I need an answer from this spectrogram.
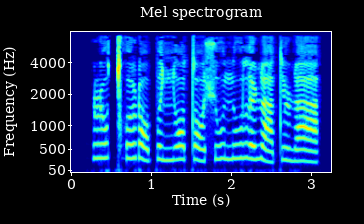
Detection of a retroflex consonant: present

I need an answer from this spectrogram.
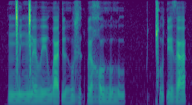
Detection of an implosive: present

